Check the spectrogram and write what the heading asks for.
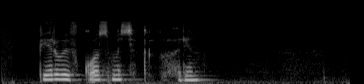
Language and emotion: Russian, neutral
